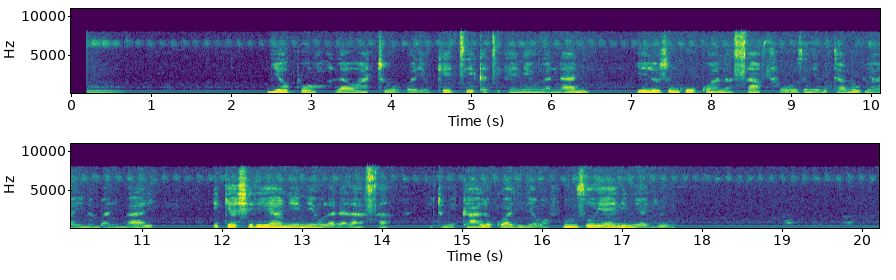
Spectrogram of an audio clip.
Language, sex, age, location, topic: Swahili, female, 25-35, Dar es Salaam, education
